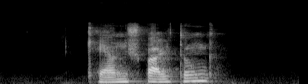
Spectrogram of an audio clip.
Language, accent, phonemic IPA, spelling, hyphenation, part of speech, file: German, Austria, /ˈkɛʁnˌʃpaltʊŋ/, Kernspaltung, Kern‧spal‧tung, noun, De-at-Kernspaltung.ogg
- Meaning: nuclear fission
